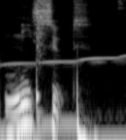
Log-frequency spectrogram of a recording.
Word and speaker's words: Nisut: But a Nisut, or actually pronounced Nisut, all right, is actually short for Nisut Biti, and it's Kemetic for the one in authority.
